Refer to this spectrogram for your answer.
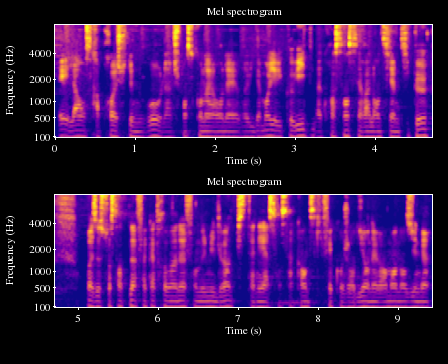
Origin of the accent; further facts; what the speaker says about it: Geneva, Switzerland; moved away as an adult; now in London, United Kingdom; Mes parents sont des émigrés espagnols, en fait, en Suisse. Je suis né à Genève, donc en Suisse. J'ai grandi là-bas, j'ai fait mes études là-bas.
